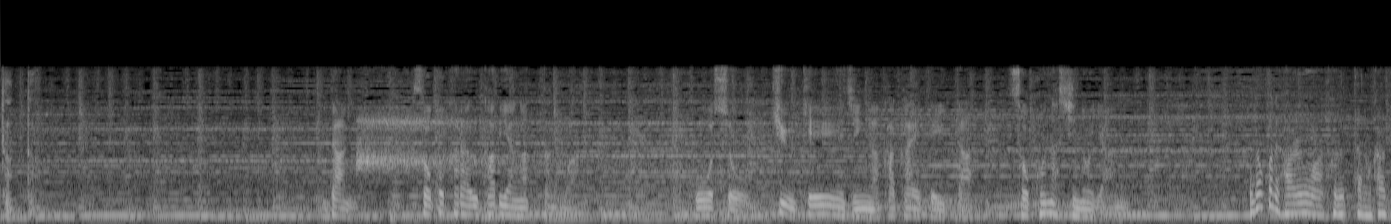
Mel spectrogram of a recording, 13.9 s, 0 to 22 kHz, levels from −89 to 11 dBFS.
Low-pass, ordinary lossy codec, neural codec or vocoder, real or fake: 7.2 kHz; none; none; real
